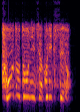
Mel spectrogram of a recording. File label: dialogs japanese; land; War Thunder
